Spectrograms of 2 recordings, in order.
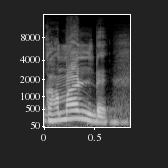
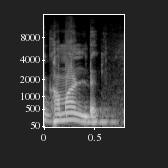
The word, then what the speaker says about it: घमंड: में मैं बताया था कि ये जो बिंदी है तीन तरीके से पढ़े जाता है कि आधा न एक आधा म और एक आधा अण यहां पर बोलकर देखिए दोस्तों घमंड ये अण का उच्चारण होगा ठीक है ना घमंड तो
